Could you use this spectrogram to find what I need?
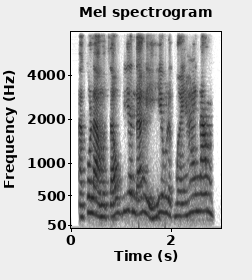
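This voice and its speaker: Over a quiet background, a woman talks at a fairly slow pace. Her fairly high voice has lively intonation. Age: 60s. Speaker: retired teacher, participant. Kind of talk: testimony. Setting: video call. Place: home room. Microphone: video call.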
